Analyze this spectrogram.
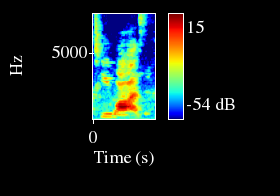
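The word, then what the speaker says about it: Tiwaz: Tiwis pronounced Tiwis.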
